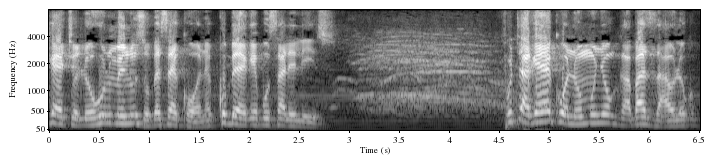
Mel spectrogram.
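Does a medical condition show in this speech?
No.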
